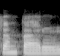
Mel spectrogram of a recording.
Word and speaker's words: Amparo: It's correct. It's Amparo. It's a Spanish.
